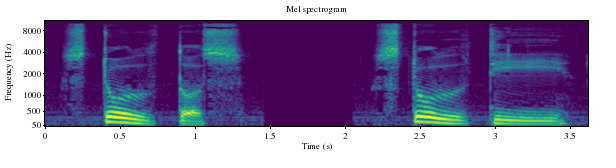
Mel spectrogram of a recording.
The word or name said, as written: stultus stulti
